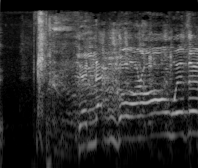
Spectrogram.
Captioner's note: audience laughs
